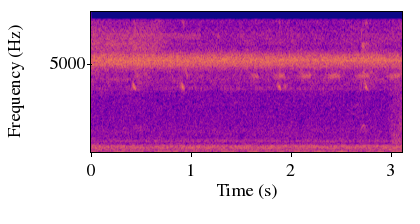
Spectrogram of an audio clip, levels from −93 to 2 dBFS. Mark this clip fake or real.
fake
